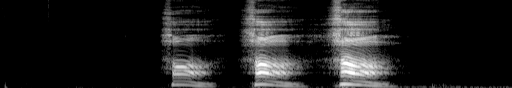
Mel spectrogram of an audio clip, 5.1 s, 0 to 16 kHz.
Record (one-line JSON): {"exhalation_length": "5.1 s", "exhalation_amplitude": 22843, "exhalation_signal_mean_std_ratio": 0.34, "survey_phase": "beta (2021-08-13 to 2022-03-07)", "age": "45-64", "gender": "Male", "wearing_mask": "No", "symptom_none": true, "smoker_status": "Never smoked", "respiratory_condition_asthma": false, "respiratory_condition_other": false, "recruitment_source": "REACT", "submission_delay": "1 day", "covid_test_result": "Negative", "covid_test_method": "RT-qPCR"}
